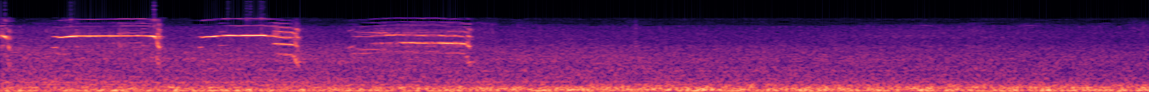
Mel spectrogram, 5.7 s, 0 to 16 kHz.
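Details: Peregrine falcon chicks in Madrid on 19 May 2016, fed a pigeon by the female; three short, thin, whining calls in the first two and a half seconds, then only low background rumble.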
